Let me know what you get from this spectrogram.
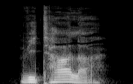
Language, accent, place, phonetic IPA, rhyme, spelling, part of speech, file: German, Germany, Berlin, [viˈtaːlɐ], -aːlɐ, vitaler, adjective, De-vitaler.ogg
- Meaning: 1. comparative degree of vital 2. inflection of vital: strong/mixed nominative masculine singular 3. inflection of vital: strong genitive/dative feminine singular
